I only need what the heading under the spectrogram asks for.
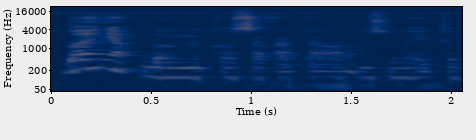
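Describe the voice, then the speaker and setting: A young man from West Java talking casually on a solo podcast. He is animated, laughs often, and slips into sing-song imitations. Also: mid-range voice, fast, vocal fry, echoey room. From West Java, Indonesia. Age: young adult. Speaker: student podcaster.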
